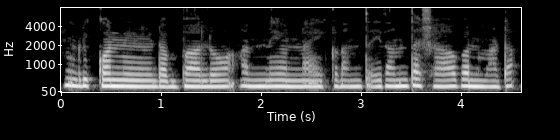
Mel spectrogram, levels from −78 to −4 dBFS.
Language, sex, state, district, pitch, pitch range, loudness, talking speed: Telugu, female, Andhra Pradesh, Sri Satya Sai, 215 Hz, 210-225 Hz, -15 LUFS, 130 wpm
